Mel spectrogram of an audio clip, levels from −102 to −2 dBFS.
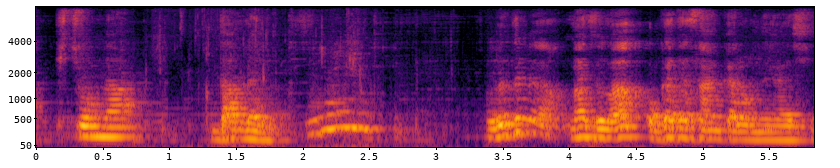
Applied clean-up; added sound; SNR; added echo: neural separator model SepFormer DNS4.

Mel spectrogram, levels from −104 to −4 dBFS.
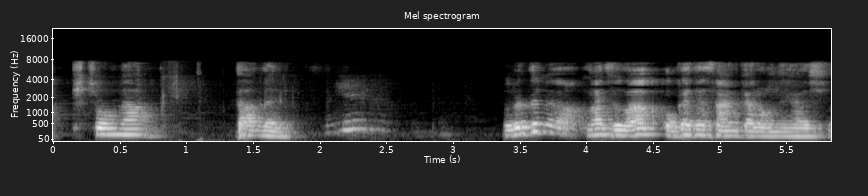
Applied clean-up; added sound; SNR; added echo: neural mask model DeepFilterNet 3.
